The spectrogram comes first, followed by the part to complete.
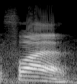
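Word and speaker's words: fire: इसे पढ़ेंगे फायर। फायर फिर नहीं फायर। इस तरह इसे वायर। देखिए लास्ट में इ है। इसे साइलेंट रखना है।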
